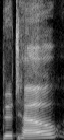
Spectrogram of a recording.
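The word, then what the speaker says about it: Butoh: mentioned um and i'm i may be mispronouncing this that bhuto is a part of that am i my am i mispronouncing that you are not mr that is exactly how it's pronounced okay um yeah so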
